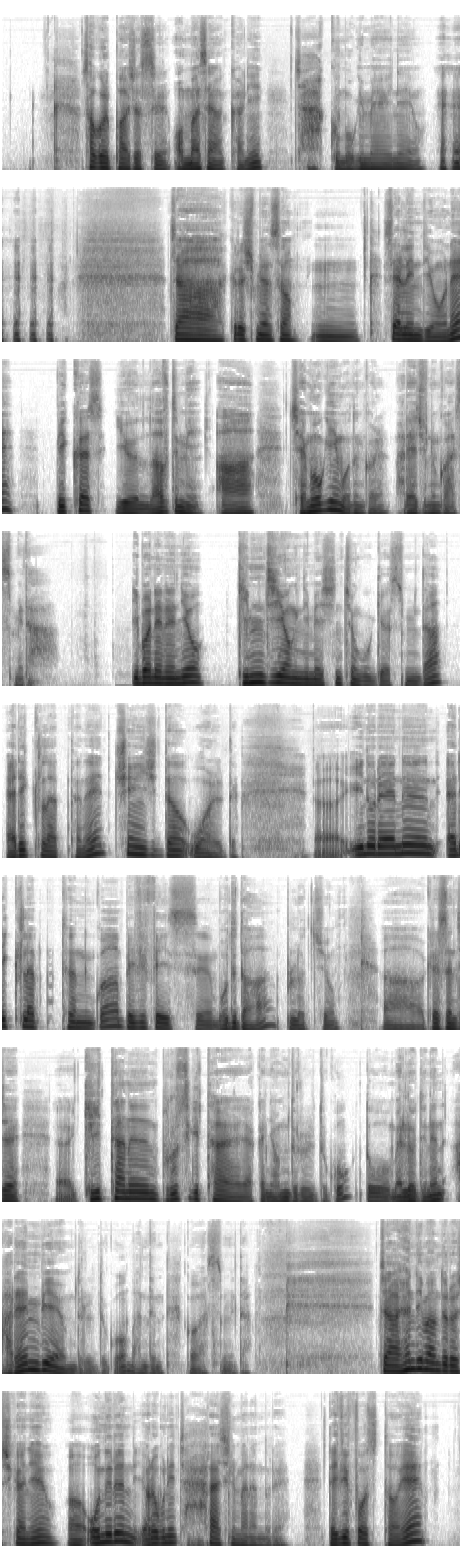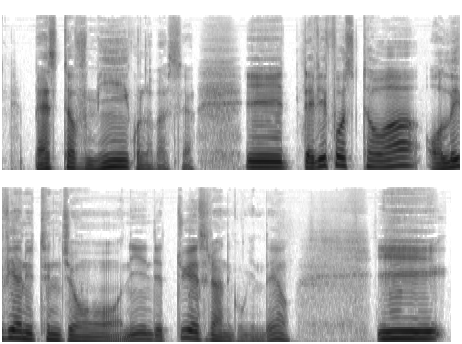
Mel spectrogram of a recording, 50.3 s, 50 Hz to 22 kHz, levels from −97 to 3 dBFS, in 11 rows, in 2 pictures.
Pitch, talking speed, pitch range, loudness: 120 Hz, 285 characters per minute, 100-145 Hz, -17 LUFS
